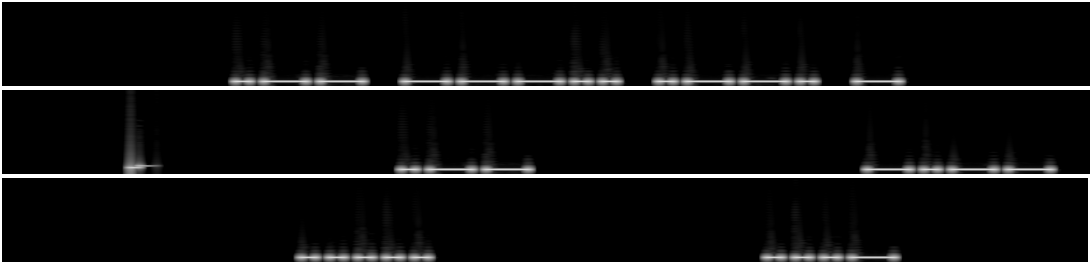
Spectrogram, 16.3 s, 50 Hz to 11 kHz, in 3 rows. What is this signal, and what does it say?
Morse code, heard as a keyed tone, about 17 wpm, spaced as for 7 wpm, 700 Hz. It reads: W8PT WY5V
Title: USA Call Signs - 4 Characters - 8x Character Spacing - 17wpm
